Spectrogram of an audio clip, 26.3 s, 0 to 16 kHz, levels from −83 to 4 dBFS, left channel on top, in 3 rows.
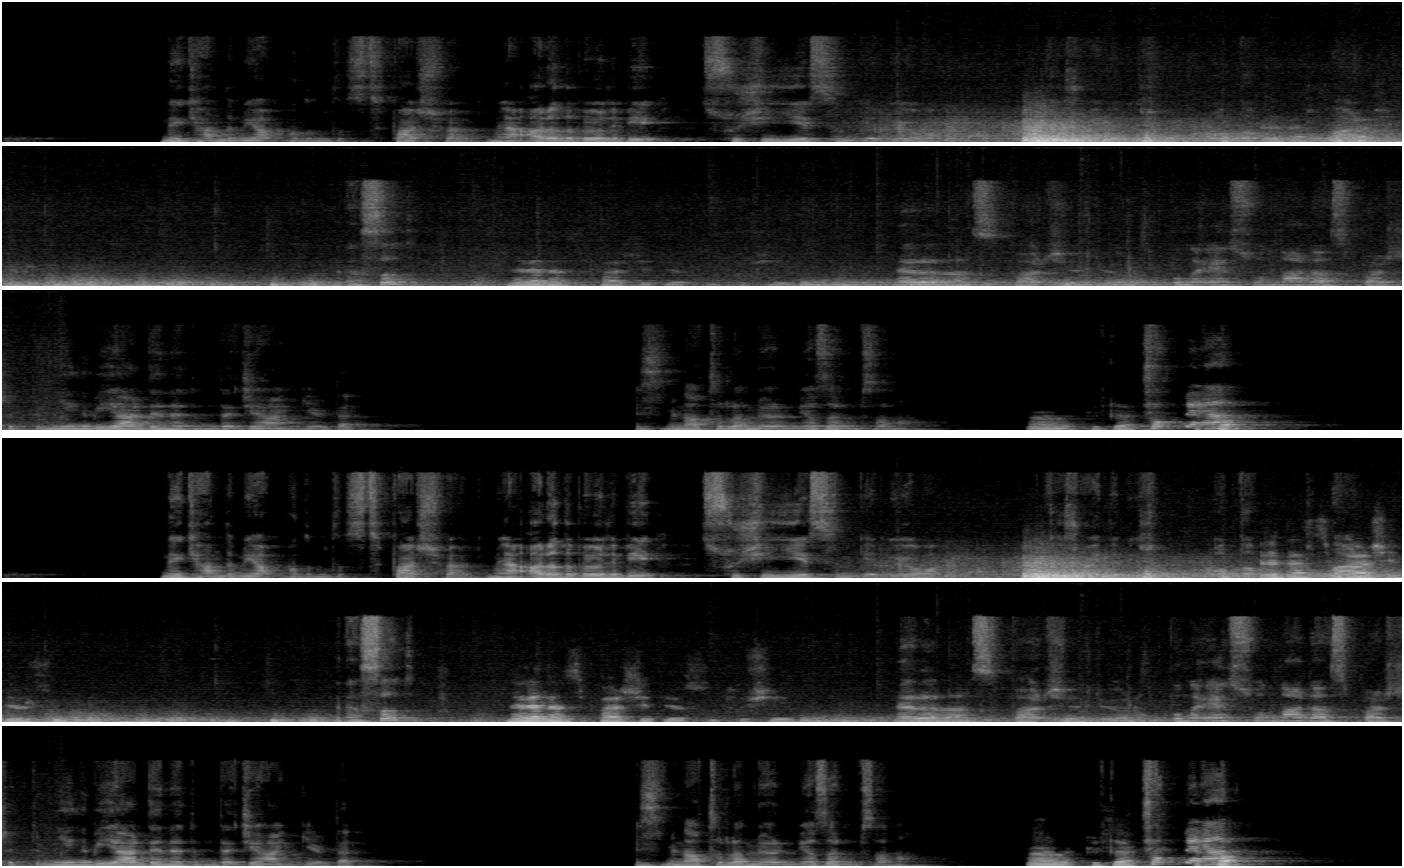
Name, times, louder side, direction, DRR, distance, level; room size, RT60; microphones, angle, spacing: voice 1, 1.0-5.9 6.4-7.2 7.6-8.5 8.9-9.0 10.9-11.6 14.3-19.7 21.5-23.2 24.6-25.2, right 2 dB, 25° right, 0.7 m, -37 dB
Thunder / Rain, 5.2-17.9, left 1 dB, 10° left, 1.0 m, -32 dB
voice 2, 7.9-9.2 10.1-10.3 11.9-13.1 13.4-13.7 21.5-21.8 23.9-24.7 25.1-25.2, right 7 dB, 85° right, 0.4 m, -31 dB
28.0 x 16.5 x 2.6 m
head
